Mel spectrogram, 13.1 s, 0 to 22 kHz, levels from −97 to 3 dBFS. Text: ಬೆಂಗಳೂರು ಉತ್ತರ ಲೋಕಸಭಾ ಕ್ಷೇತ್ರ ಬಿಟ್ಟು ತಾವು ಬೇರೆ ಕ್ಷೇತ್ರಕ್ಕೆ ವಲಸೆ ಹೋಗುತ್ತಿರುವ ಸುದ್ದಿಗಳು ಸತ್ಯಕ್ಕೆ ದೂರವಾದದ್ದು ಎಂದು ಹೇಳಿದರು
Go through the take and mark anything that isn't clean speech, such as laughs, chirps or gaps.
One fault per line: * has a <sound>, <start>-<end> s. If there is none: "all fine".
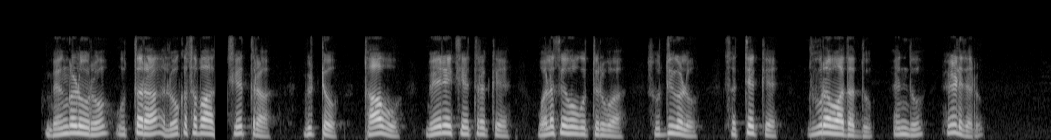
all fine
